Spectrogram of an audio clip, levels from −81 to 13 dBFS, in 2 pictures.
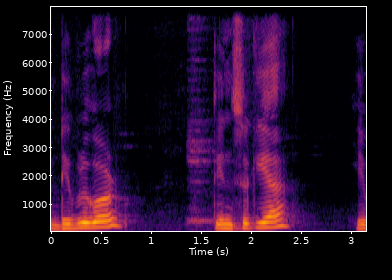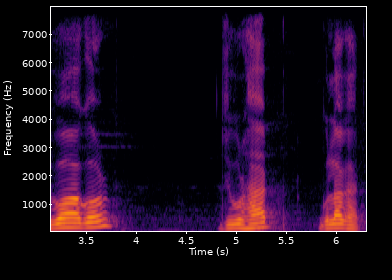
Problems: none marked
